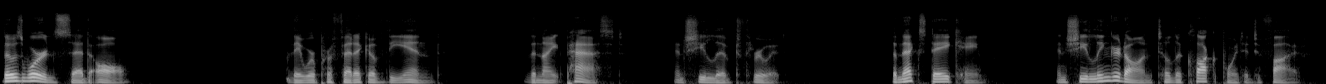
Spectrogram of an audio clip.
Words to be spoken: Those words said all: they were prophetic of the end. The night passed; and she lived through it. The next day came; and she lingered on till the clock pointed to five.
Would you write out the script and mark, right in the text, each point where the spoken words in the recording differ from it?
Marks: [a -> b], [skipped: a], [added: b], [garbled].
Those words said all: they were prophetic of the end. The night passed; and she lived through it. The next day came; and she lingered on till the clock pointed to five.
